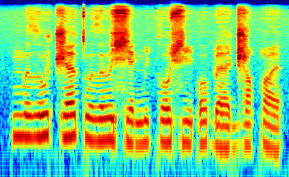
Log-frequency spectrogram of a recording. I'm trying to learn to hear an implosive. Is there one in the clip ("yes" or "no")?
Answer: yes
